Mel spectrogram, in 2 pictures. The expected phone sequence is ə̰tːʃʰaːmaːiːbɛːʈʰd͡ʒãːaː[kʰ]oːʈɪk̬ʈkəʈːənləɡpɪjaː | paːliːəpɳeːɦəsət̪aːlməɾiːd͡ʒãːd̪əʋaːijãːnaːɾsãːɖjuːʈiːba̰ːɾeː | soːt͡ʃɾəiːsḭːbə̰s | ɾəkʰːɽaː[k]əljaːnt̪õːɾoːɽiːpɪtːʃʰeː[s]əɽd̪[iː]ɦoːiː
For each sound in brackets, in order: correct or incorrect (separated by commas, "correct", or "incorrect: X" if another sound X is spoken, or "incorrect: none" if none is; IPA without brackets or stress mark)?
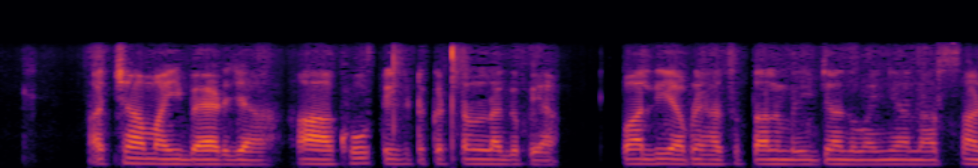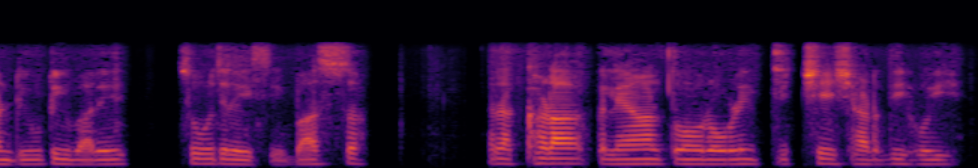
correct, correct, incorrect: ʃ, correct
